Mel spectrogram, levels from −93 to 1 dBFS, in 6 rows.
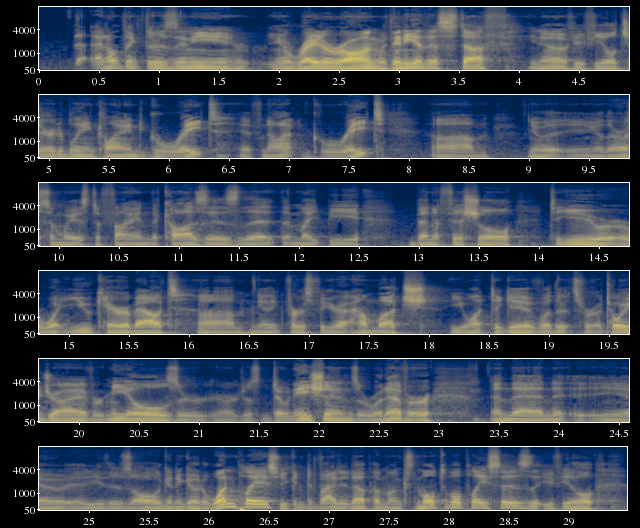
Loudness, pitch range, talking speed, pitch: -24 LUFS, 95-115 Hz, 215 wpm, 100 Hz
